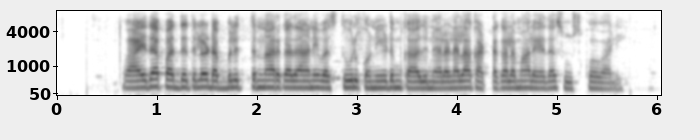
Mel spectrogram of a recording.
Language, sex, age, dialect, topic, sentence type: Telugu, female, 18-24, Utterandhra, banking, statement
